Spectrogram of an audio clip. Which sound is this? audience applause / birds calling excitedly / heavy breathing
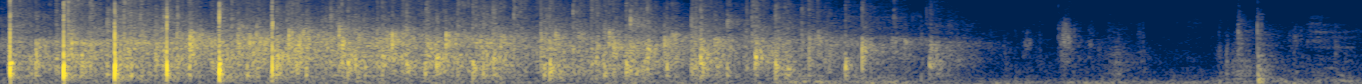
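audience applause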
